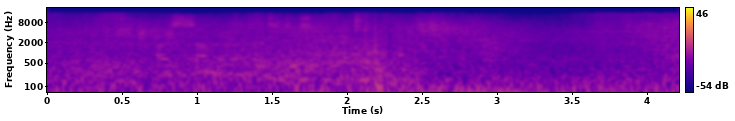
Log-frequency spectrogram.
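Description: A large crystal shatters with a heavy crash.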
